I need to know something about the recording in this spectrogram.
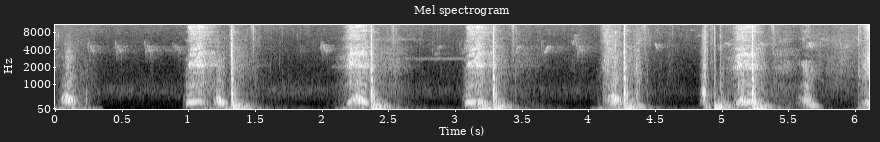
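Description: An axe chops into wood with dull knocks.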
